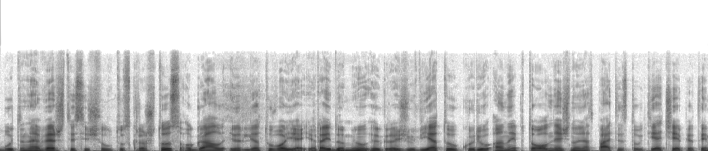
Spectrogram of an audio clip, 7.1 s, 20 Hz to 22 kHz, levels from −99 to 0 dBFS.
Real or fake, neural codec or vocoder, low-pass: real; none; 14.4 kHz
